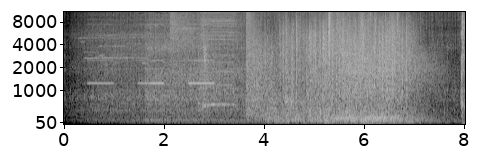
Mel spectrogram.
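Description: Cartoon sound effects of a truck backing up, with three reversing beeps about a second apart over the engine's rumble. Then comes a long, rumbling clatter of a load of potatoes pouring down a chute into a cellar, swelling to its loudest near the end and then fading.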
